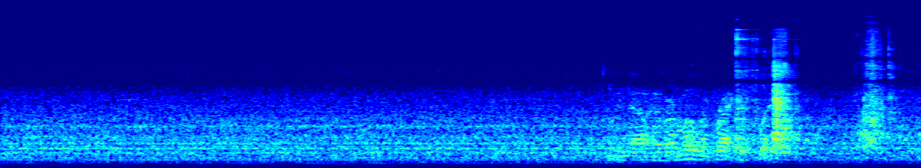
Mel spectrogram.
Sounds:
Speech, inside a small room

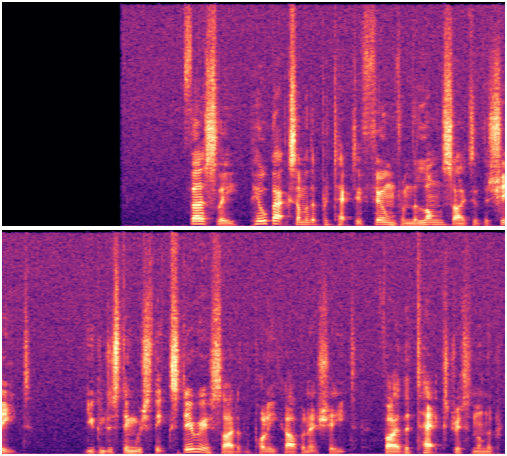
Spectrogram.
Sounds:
Speech

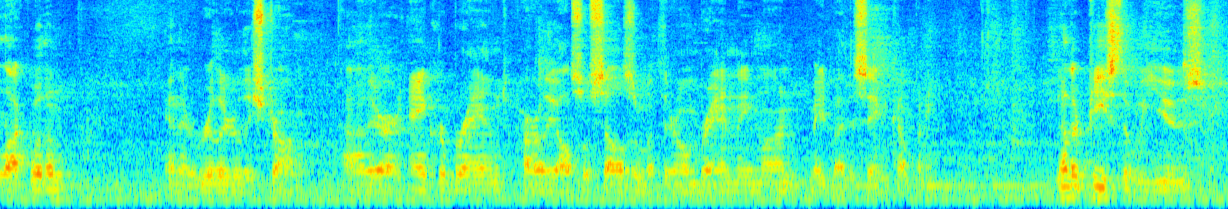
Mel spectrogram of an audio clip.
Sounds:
Speech

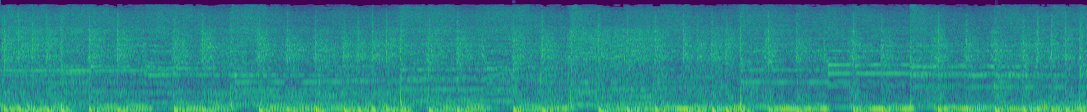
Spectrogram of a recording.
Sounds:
Music

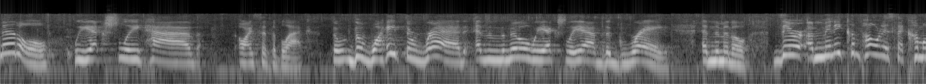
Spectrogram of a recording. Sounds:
Speech

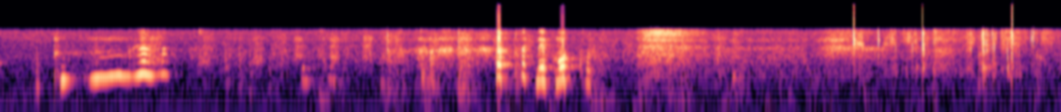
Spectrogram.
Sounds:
Speech

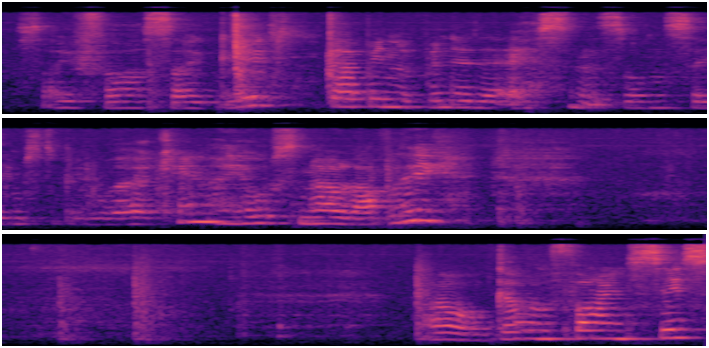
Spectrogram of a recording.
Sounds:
Speech

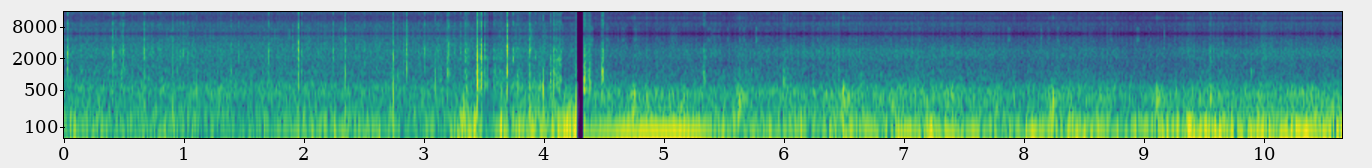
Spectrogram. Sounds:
Run

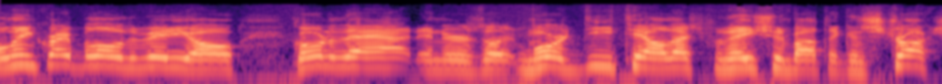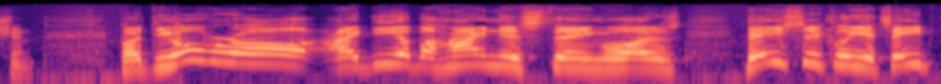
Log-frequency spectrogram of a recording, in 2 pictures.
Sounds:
Speech

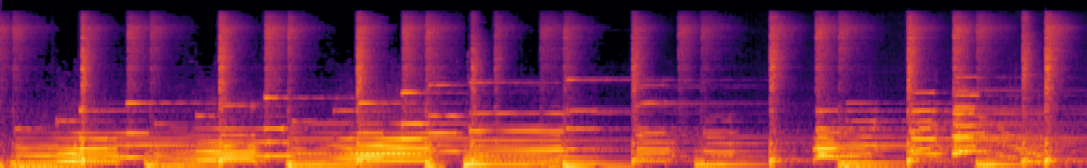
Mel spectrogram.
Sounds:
playing hammond organ

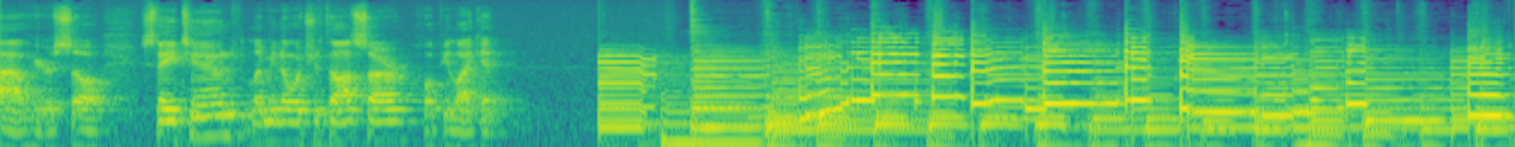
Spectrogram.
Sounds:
Music, Speech

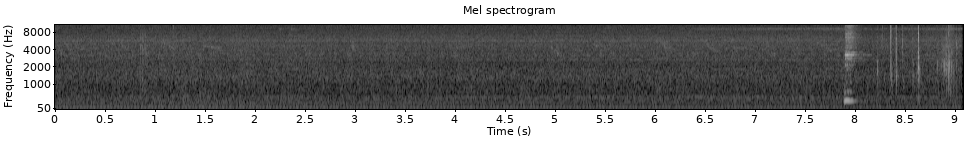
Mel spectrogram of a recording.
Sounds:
outside, rural or natural, Bird

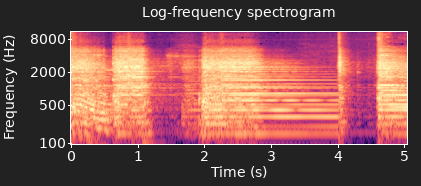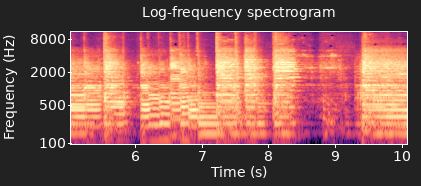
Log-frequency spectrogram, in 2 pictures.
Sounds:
Plucked string instrument, Musical instrument, Strum, Music, Guitar

